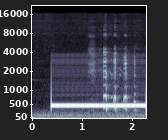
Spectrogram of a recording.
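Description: A steady, low-pitched telephone dial tone switches on abruptly, then a quick run of about five or six keypad beeps sounds over it as the number of a car dealership is dialed again.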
